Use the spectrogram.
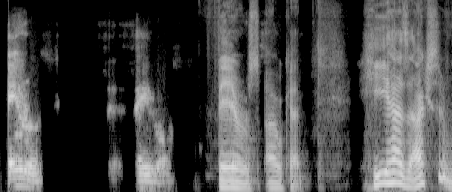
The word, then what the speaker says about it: Ferrus: But but but Father Fenris, first of all, am I pronouncing his name right? I feel like I'm not pronouncing his name right. Pharaoh. Pharaoh. Ferrus.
